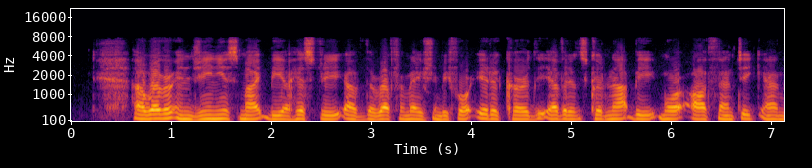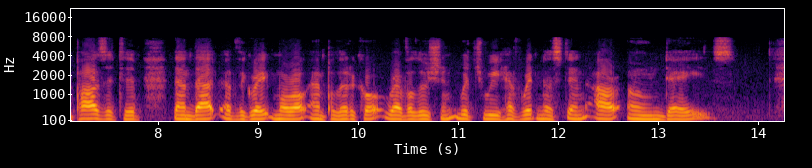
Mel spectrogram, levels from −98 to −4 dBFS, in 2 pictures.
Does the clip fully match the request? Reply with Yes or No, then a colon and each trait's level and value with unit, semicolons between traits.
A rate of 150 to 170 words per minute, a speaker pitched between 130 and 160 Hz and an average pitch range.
No: average, 160 wpm; low, 135 Hz; narrow, 1.6 semitones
